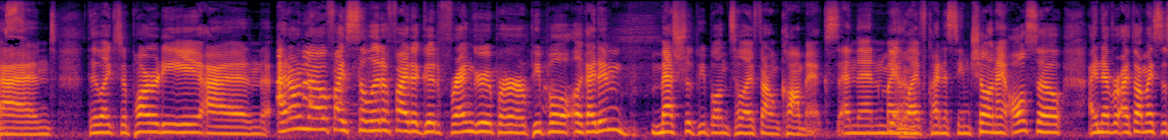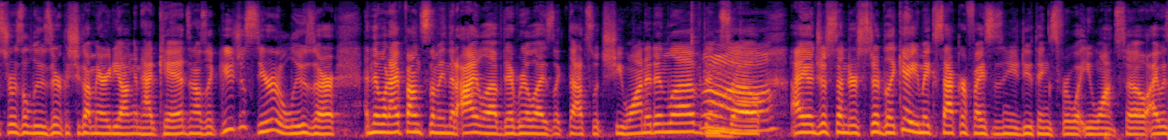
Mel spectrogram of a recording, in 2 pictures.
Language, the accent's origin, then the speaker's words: English; Chicago, Illinois, United States; Chicago. So I grew up in the Chicago suburbs, okay.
